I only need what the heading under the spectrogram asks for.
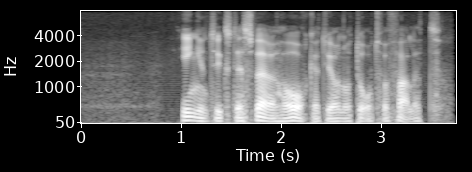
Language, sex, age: Swedish, male, 33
